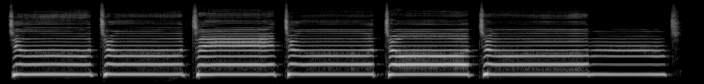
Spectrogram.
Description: ALYS-DB-001-JPN - First Japanese UTAU vocal library of ALYS.
chu_chu_che_chu_cho_chu_n_ch.wav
